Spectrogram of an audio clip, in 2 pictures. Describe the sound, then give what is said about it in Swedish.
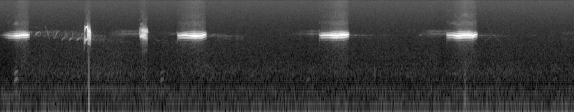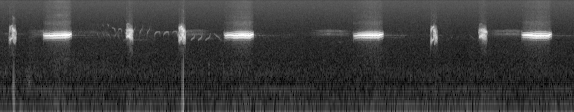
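Brambling song: many short, buzzy high-pitched notes repeated at uneven intervals of one to two seconds, mixed with a few sharp clicks. “nu följer bergfink”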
